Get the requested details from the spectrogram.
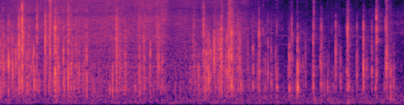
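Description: Fingertips and long pink nails rub and scratch across a flat, empty, wrinkled brown kraft paper Amazon mailer bag resting on a wooden table. The result is dry, bright crinkling with rapid scratchy ticks, a steady rustle in the first half giving way to sharper separate scrapes toward the end. There is no low end and each tick stops almost at once.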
